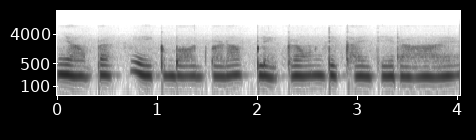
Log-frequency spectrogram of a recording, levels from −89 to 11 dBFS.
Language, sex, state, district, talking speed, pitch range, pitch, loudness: Hindi, female, Chhattisgarh, Kabirdham, 150 wpm, 210-225 Hz, 215 Hz, -20 LUFS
